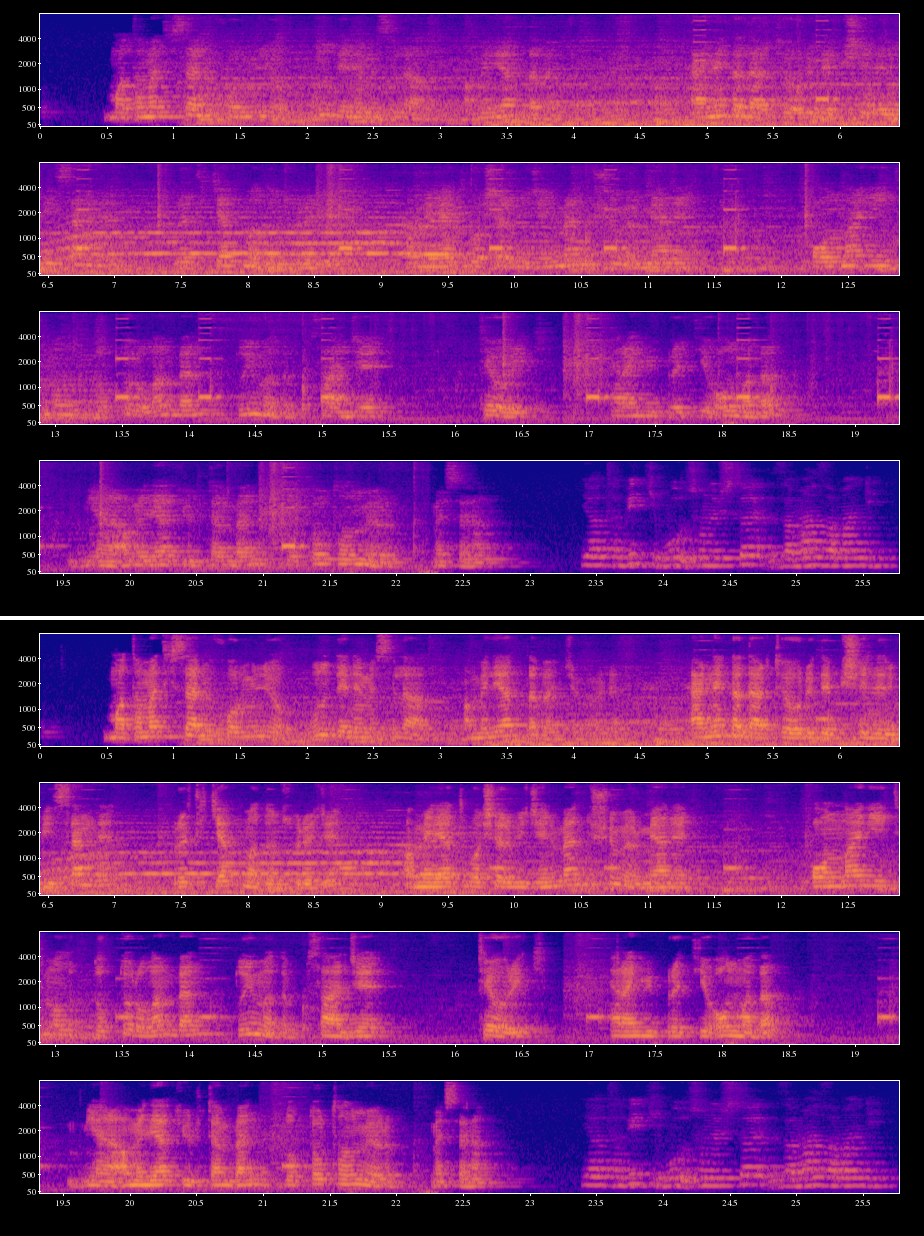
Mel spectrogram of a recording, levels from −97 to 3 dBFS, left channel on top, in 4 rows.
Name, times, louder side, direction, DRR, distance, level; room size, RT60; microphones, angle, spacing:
voice 1, 0.5-4.4 4.8-7.0 7.4-8.7 9.2-11.4 12.2-15.5 16.2-16.7 17.1-18.5 19.5-22.7, right 4 dB, 75° right, 9 dB, 0.5 m, -31 dB
sound 1, 1.0-13.4, equal, 85° left, 1.4 m, -38 dB
sound 2, 3.2-9.7, left 1 dB, 5° left, 0.7 m, -33 dB
sound 3, 4.8-22.2, left 5 dB, 70° left, 0.4 m, -40 dB
voice 2, 23.4-25.6, equal, 45° left, -3 dB, 1.4 m, -41 dB
5.3 x 4.0 x 2.3 m, 0.66 s
head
